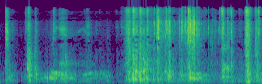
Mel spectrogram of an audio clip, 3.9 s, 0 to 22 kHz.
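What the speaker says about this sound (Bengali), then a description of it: "আমি এই 2-3 দিন কবুতর টোটালি ছাড়ি নাই, আর আজকে ছাড়ছি।" Domestic pigeons coo softly in low, rounded bursts, several calls spread across a few seconds outdoors on a hot day before rain, with broader rustling or wing noise joining midway.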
